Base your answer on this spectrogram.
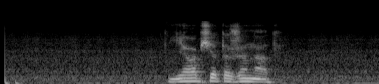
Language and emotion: Russian, angry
